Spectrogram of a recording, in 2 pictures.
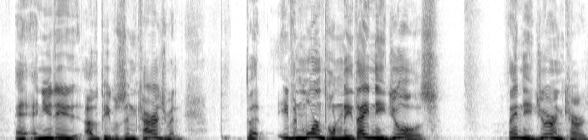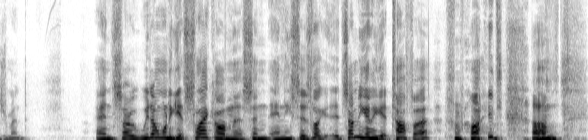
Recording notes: Recorded at the Hukanui Bible Church morning service on Sunday the 18th of June 2023 during the 10:00 am service.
